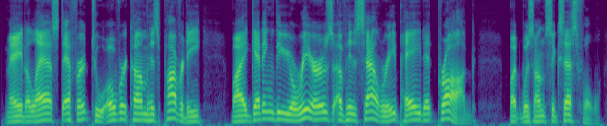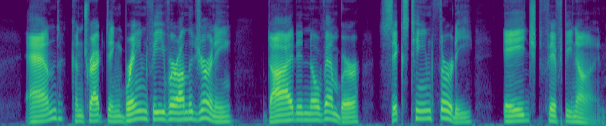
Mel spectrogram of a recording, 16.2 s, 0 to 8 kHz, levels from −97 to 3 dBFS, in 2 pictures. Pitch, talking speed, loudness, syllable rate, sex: 135 Hz, 135 wpm, -19 LUFS, 4.3 syllables/s, male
